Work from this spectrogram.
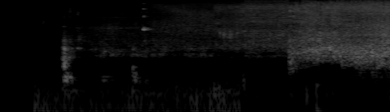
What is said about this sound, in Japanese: じゃあシャンプーはこんなものかな。一回流してトリートメントするね。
